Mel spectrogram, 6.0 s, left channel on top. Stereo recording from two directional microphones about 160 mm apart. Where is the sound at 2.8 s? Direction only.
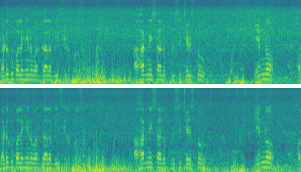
30° right (ahead or behind).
